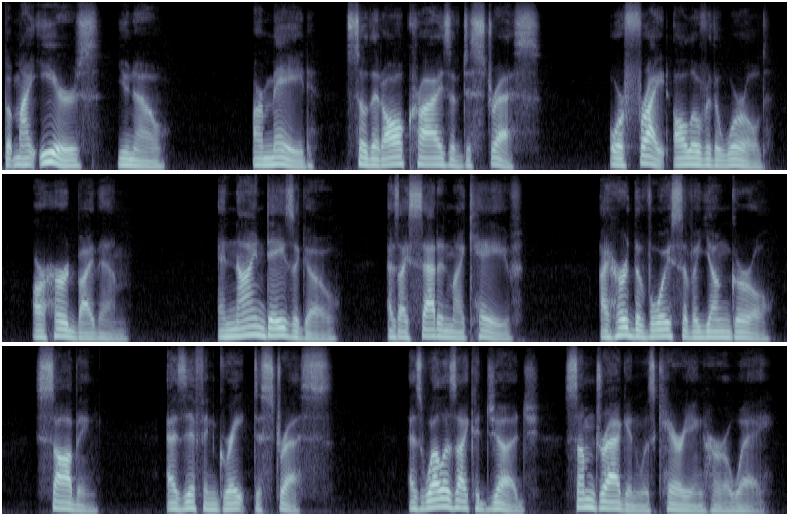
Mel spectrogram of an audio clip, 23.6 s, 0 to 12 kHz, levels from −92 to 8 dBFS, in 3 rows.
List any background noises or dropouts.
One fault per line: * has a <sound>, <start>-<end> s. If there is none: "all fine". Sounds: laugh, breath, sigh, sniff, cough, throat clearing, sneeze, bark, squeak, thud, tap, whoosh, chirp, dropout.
all fine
